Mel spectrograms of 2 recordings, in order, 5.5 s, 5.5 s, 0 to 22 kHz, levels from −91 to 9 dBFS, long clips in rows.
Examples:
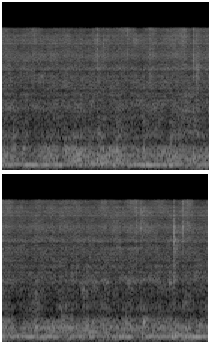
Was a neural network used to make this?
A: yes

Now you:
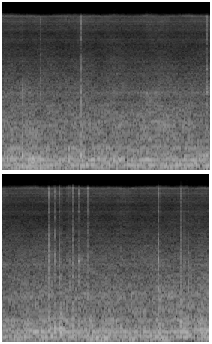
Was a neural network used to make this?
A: yes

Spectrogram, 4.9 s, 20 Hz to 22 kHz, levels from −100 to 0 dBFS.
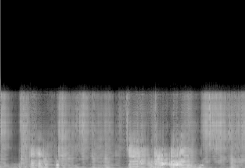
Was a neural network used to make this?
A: yes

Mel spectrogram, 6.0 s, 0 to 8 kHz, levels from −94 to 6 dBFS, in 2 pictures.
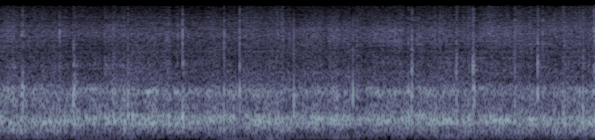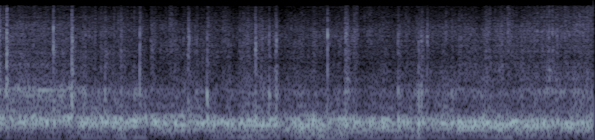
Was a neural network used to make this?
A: yes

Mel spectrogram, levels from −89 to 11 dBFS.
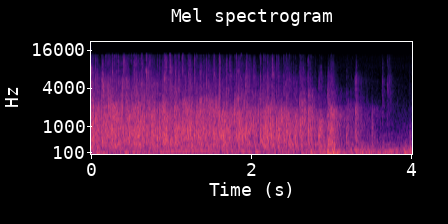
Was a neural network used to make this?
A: no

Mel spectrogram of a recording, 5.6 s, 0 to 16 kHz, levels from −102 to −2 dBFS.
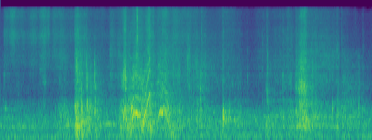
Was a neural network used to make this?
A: yes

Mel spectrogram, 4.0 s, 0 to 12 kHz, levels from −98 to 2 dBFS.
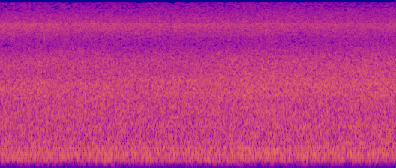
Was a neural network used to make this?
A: no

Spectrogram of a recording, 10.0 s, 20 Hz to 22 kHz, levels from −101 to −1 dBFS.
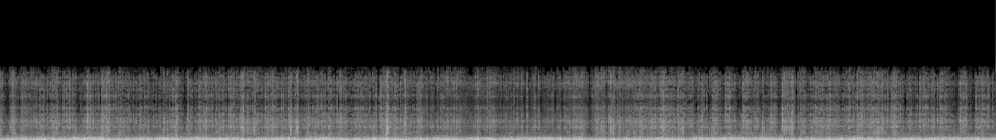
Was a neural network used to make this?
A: no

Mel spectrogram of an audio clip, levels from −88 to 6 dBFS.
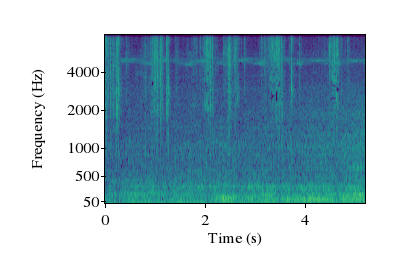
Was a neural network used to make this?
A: no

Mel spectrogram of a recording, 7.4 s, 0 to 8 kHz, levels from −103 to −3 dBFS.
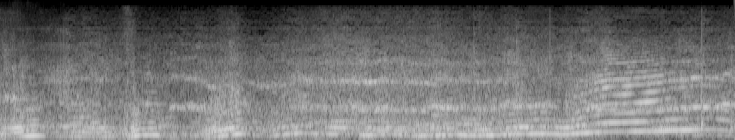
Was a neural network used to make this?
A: yes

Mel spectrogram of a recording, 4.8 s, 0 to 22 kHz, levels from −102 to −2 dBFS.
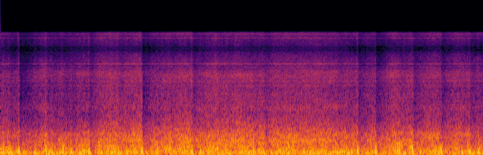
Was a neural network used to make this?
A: yes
